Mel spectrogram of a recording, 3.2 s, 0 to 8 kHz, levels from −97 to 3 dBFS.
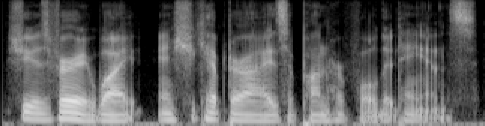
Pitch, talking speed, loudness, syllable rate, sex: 100 Hz, 240 wpm, -19 LUFS, 5.6 syllables/s, male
